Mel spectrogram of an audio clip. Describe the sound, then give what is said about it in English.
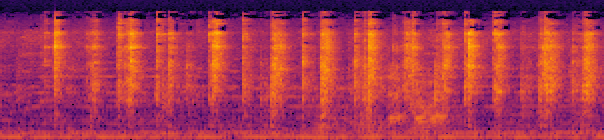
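A utensil scrapes against cats' food bowls in quick, repeated strokes, a steady rhythm of gritty scratches over a low background hum. “Look, I'm gonna even scrape the bowls.”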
